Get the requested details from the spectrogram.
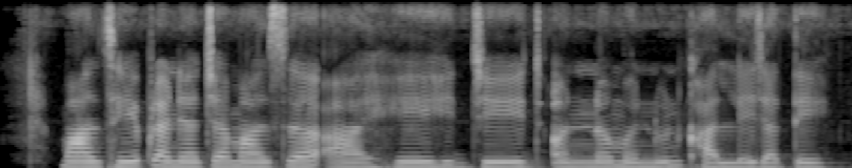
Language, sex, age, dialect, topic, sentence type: Marathi, female, 25-30, Varhadi, agriculture, statement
